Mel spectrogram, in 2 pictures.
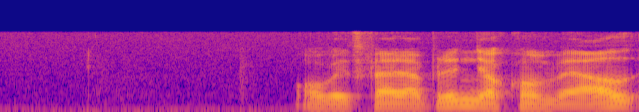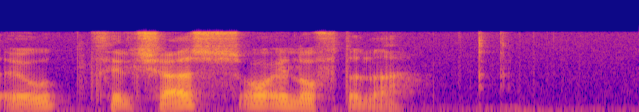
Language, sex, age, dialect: Faroese, male, 15-35, Norðurstreymoy/Eysturoy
